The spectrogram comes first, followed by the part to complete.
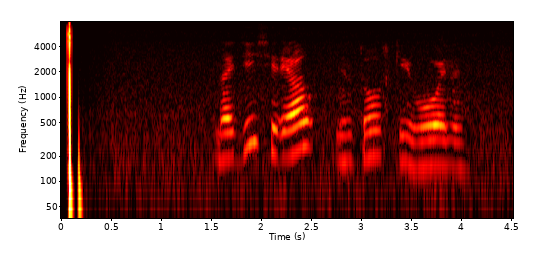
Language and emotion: Russian, sad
